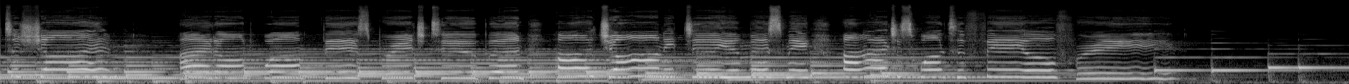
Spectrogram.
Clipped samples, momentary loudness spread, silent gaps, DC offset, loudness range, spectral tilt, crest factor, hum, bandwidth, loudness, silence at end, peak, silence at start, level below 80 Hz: under 0.1%; 9 LU; none; under 0.1%; 5 LU; -4.5 dB/octave; 14 dB; none; 16.5 kHz; -18 LUFS; 0 s; -2 dBFS; 0 s; -48 dBFS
